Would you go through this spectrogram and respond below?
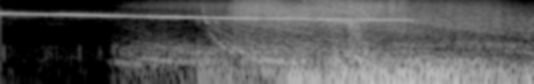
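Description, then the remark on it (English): A ship's captain fires a small cannon as a signal to a steamer near Shanghai Harbor. The blast rolls out into a rumbling roar while a thin, high whistle slowly falls in pitch above it. No voices. “The captain raised a signal flag and fired a little cannon.”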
